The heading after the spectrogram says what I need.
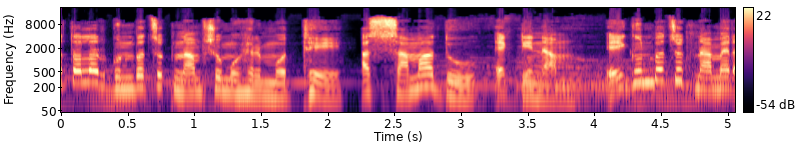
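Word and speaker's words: ٱلصَّمَدُ: এই আস সামাদ নামটি হল আল্লাহর 99 টি নামের মধ্যে একটি নাম। আল্লাহর এই গুণবাচক নাম আসসামাদু এর জিকিরের আমল ও ফজিলত তুলে ধরা হলো| নামটির সঠিক উচ্চারণ হল আসসামাদু অর্থ হলো তিনি কারো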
